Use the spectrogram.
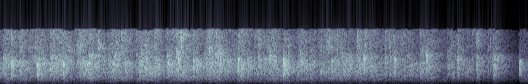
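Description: An audience at a design forum applauds the panelists at the start of the afternoon, dense overlapping claps forming a sustained, moderately loud wash for several seconds that tapers slightly at the end, with no voices over it.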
